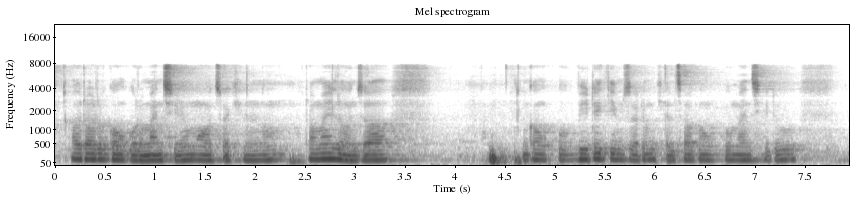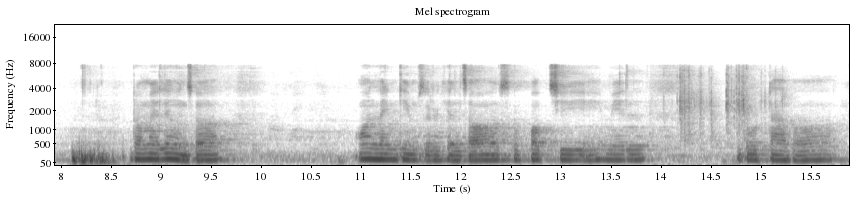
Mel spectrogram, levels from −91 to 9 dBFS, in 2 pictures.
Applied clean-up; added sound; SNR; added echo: none; Tools; 18 dB; reverberation time 0.9 s.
